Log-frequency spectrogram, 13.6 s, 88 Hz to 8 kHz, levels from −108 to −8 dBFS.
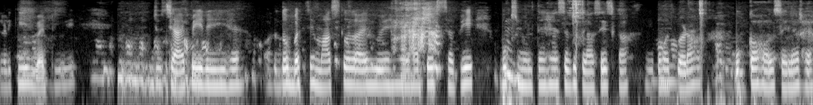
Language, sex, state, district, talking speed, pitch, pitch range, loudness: Hindi, female, Bihar, Gaya, 135 wpm, 205 Hz, 195-220 Hz, -23 LUFS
